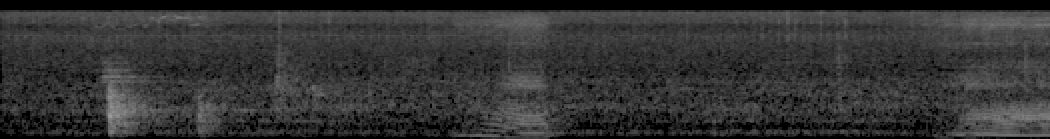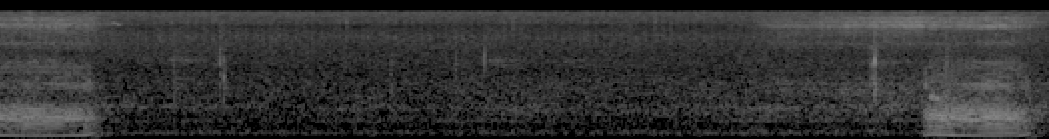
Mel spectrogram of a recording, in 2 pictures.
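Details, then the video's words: A pet dog snoring: four short nasal, harmonic snorts, each under a second, come at irregular gaps across ten seconds over a quiet background hiss with a few soft clicks. "My dog Snoring"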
